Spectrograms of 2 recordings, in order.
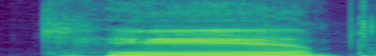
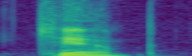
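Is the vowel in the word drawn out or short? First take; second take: drawn out; short. First: The vowel is drawn out long. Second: The vowel is short and plain. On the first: The name is spelled with a double vowel. "I say it like that because it's got two A's" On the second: The name is spelled with a single vowel. "If it was one A, I'd say Camp"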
